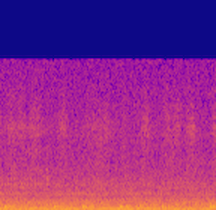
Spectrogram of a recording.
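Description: Dry-erase marker writing on a whiteboard: a run of short strokes.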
